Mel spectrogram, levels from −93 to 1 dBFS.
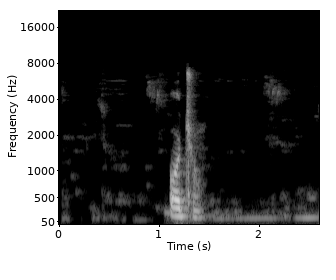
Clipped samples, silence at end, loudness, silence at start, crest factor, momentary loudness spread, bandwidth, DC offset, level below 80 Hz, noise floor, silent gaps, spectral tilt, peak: under 0.1%; 0.05 s; -27 LUFS; 1.05 s; 24 dB; 27 LU; 7.2 kHz; under 0.1%; -72 dBFS; -64 dBFS; none; -6 dB/octave; -8 dBFS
